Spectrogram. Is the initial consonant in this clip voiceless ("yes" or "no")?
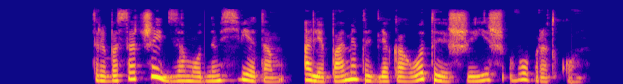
yes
